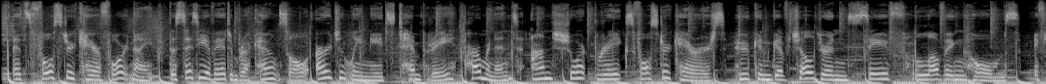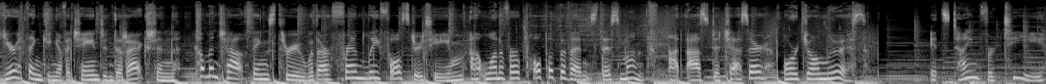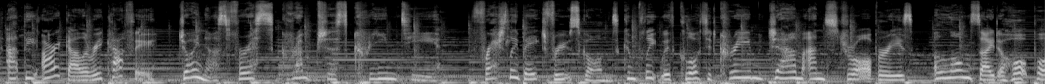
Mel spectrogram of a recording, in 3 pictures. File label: scottish commercial, english female voices scottish accent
